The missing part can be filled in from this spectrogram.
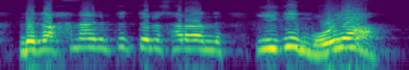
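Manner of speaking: loud, high-pitched outburst of complaint; acted indignant protest. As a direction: cry out in mock outrage at God. 실망한 신자의 항변을 흉내. (높고 큰 소리로 따지듯 항변)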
